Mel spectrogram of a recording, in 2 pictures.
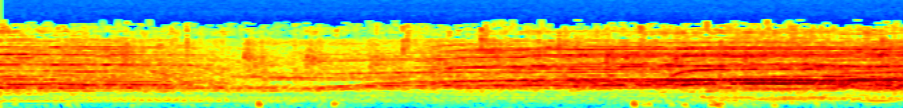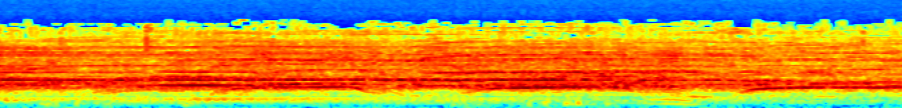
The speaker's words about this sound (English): Put your hands together for a powerful testimony.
